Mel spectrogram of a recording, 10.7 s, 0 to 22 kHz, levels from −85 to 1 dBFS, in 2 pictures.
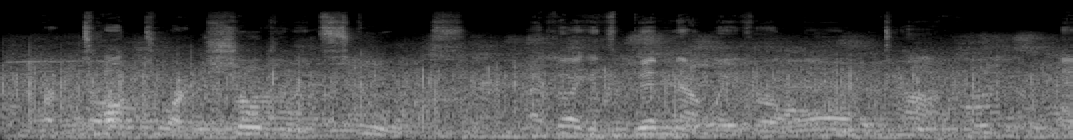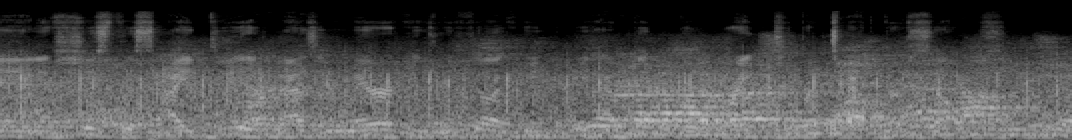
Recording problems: murmuring crowd; very loud; throughout; 3 dB above the speech

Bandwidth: 15.5 kHz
